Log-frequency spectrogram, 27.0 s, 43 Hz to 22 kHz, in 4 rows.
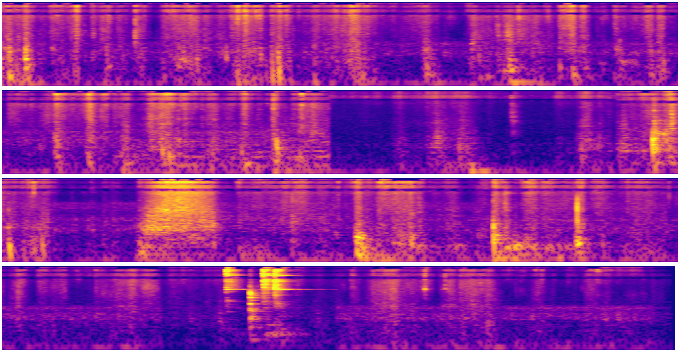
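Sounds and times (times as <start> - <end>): clicks with metallic ring: 22.6 - 23.6.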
